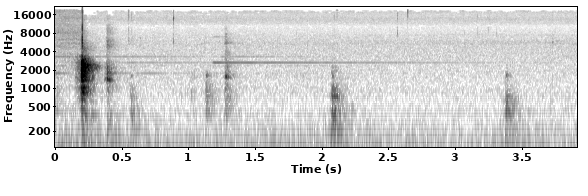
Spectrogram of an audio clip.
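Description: Bells outside a door, pushed around by strong gusts of wind, clang at irregular intervals, a sharp bright strike followed by a few lighter knocks, with a thin ringing tone lingering between hits over a low rustling background.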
